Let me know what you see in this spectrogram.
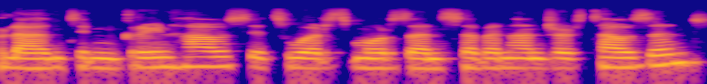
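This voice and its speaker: In a non-native accent, a woman with a fairly low pitch speaks with fairly even intonation, the sound dry and close with no echo. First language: not English. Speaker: greenhouse owner. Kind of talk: community video meeting. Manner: halting.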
